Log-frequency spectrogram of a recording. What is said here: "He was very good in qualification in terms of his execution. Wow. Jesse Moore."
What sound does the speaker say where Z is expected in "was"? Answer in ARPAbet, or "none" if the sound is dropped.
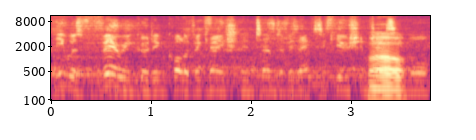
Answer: Z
